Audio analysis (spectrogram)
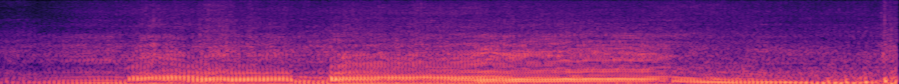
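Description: A dirt bike engine drones loud and close while riding a motocross track in third gear, holding a steady pitch with slight rises and a brief dip as the throttle eases.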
